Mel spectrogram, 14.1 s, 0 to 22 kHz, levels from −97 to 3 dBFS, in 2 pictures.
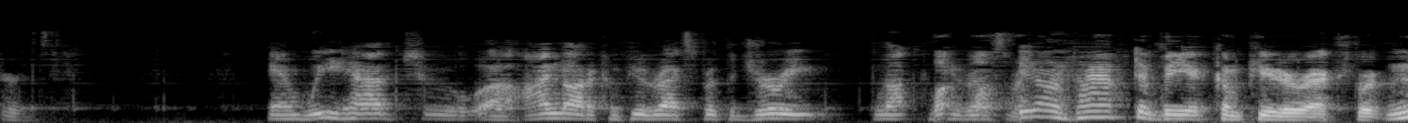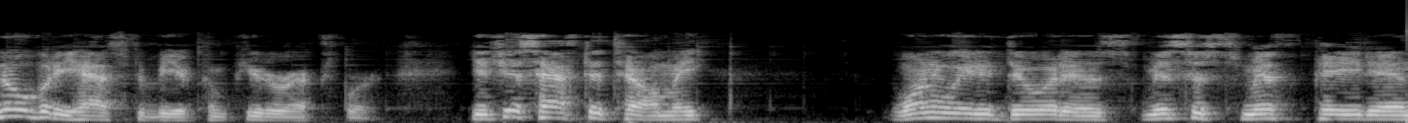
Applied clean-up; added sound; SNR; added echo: neural mask model DeepFilterNet 3.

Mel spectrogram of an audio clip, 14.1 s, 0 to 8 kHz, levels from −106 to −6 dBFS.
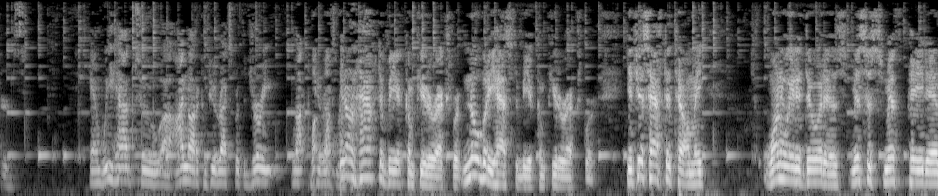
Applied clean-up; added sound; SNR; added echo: classical method WPE with log-MMSE.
